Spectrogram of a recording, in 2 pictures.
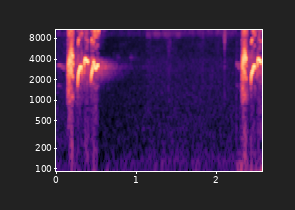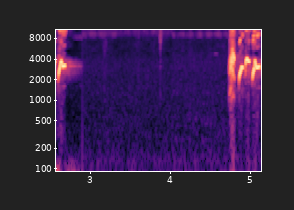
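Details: Sooty-headed bulbul (kutilang) lure song: three separated phrases of quick, rising, whistled notes about two seconds apart, with a low rumble beneath the middle phrase.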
